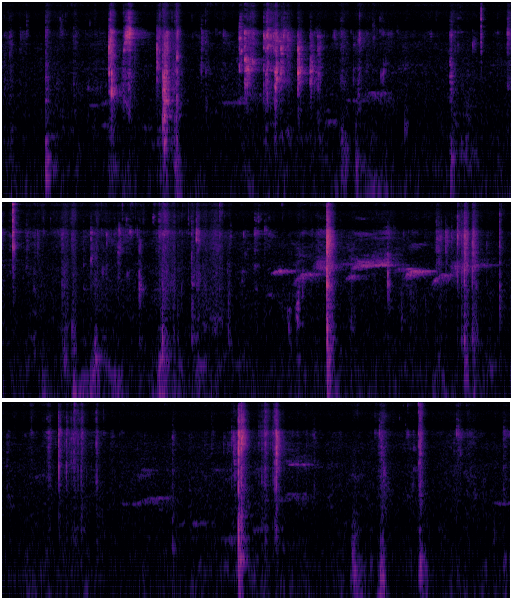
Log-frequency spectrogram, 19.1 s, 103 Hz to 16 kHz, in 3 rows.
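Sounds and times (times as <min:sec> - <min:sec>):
chewing and smacking: 0:00.6 - 0:10.6, 0:11.2 - 0:14.0
faint birdsong chirps: 0:02.5 - 0:19.0.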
